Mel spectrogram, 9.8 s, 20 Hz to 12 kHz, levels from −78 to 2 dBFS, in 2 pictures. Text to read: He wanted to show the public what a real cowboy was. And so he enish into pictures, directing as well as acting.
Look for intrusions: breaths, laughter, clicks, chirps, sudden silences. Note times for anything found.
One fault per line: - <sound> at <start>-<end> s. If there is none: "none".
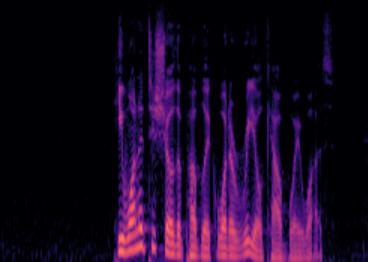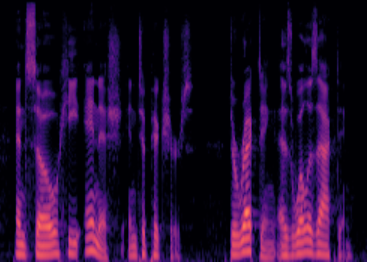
none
